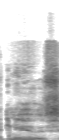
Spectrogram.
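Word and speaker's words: Brzezinski: He's the father of uh Mika Brzinski on Morning Joe Ball and uh Big News I think is how you pronounce it.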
